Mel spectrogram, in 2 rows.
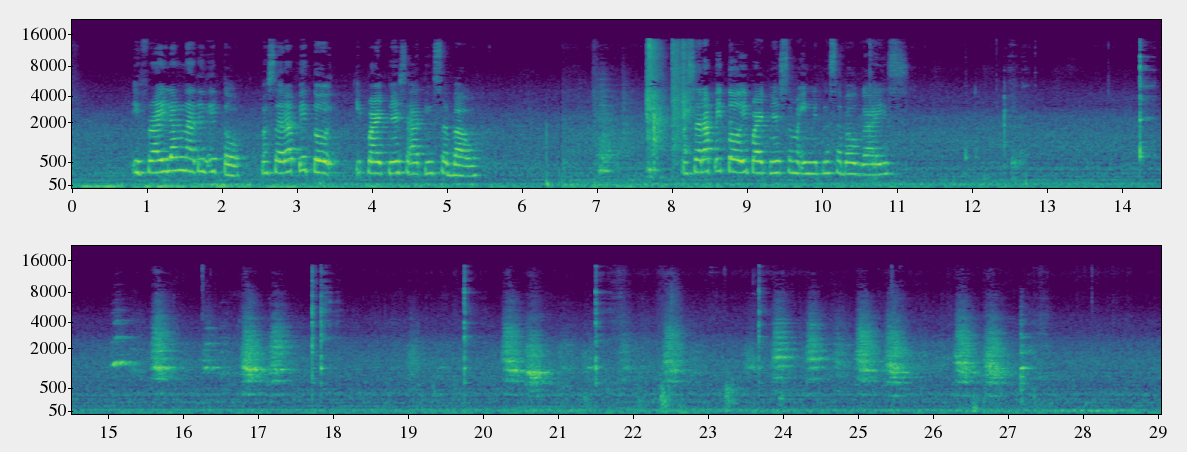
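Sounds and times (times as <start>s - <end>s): utensils clinking on frying pan: 14.2s - 14.5s, 17.7s - 18.2s, 19.6s - 20.6s, 21.4s - 21.8s, 23.6s - 24.2s, 27.1s - 27.4s
dog barking: 15.0s - 17.6s, 20.2s - 22.9s, 23.5s - 27.2s.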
